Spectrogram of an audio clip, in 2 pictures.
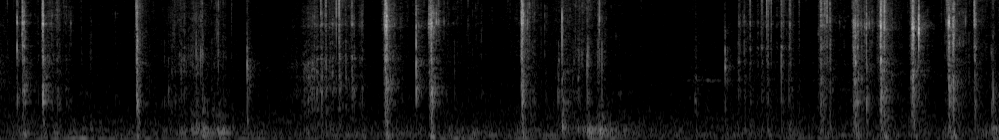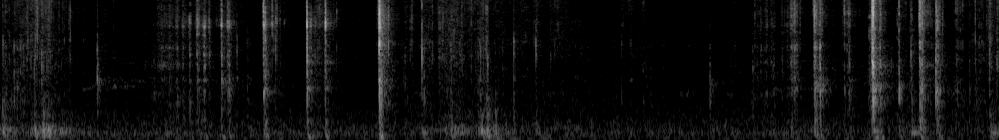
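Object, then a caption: Bar of soap cut with a blade. A solid green soap bar held in the palm is carved with a blade, giving quiet, crisp, bright cutting clicks and short scraping strokes. The cuts come in uneven bursts separated by brief pauses, each one dying away almost instantly with very little low end.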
